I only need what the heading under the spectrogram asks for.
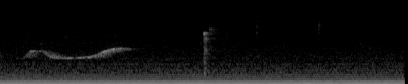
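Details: A single pure whistle from a pet African grey parrot. The note slides down, holds low, then climbs smoothly upward. One sharp click comes later over a constant hum and background hiss.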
